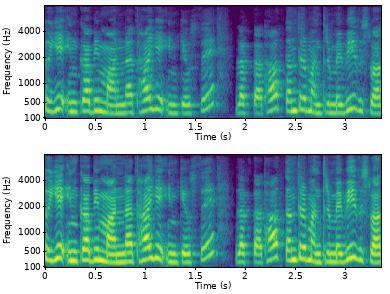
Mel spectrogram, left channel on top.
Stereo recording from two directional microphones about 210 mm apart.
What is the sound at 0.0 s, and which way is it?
Speech, 55° right (ahead or behind).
